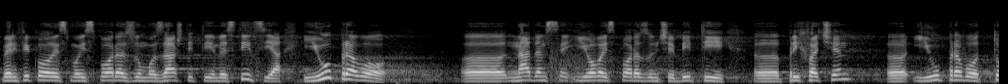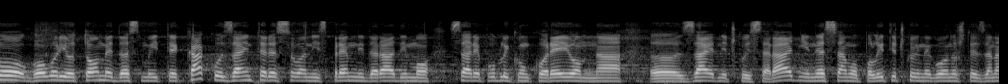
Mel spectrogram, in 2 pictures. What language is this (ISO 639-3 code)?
srp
